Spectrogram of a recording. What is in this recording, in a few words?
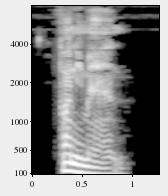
en au funny man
